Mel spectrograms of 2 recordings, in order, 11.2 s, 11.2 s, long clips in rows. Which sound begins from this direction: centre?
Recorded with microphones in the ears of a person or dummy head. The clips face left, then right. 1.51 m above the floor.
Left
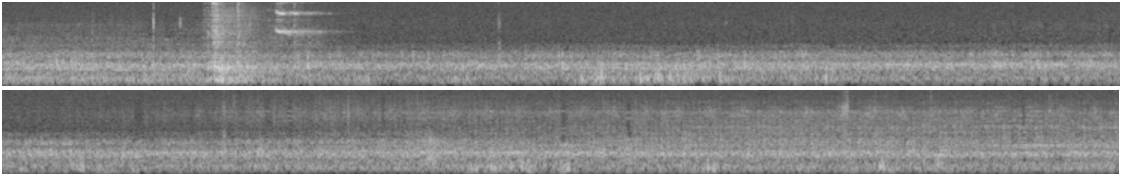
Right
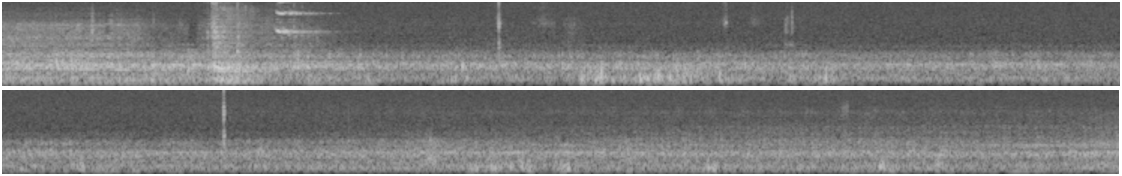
A squeak, at 1.0 s.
